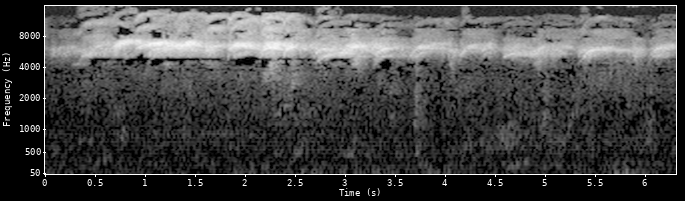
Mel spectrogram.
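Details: Swifts singing: dense high-pitched screaming trills in overlapping bursts, several each second, swelling and fading.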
